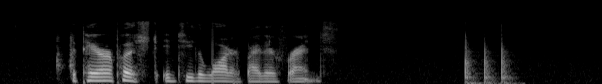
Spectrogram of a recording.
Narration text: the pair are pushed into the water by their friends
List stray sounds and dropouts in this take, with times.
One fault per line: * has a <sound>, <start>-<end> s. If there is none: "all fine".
* has a thud, 4.6-5.3 s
